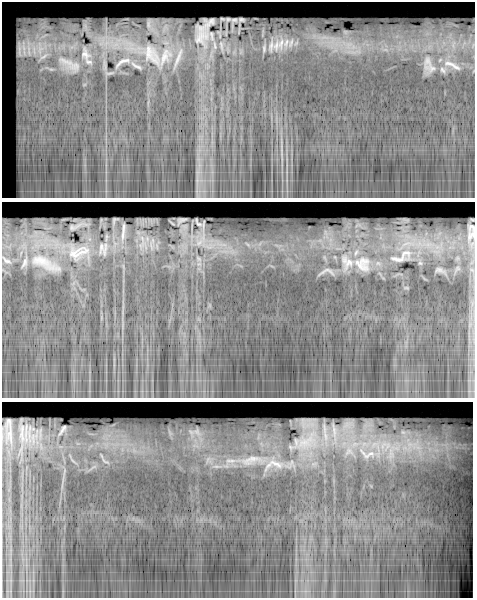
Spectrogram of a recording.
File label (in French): nature oiseaux leger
